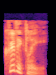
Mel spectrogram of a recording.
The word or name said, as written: critically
